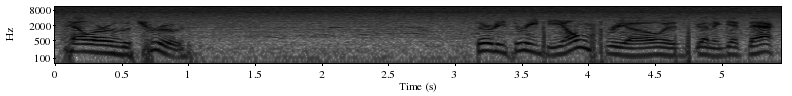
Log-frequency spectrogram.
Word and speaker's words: D'Onofrio: 33, Dionfrio, is going to get that call, and he's going to pick up about 4. Bring up third down. D'Onofrio is the name, pronunciation of the name.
